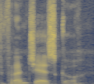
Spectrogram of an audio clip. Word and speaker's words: Francesco: You've got to say it with a much more sort of rounded Francesco. yeah. Italian R.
